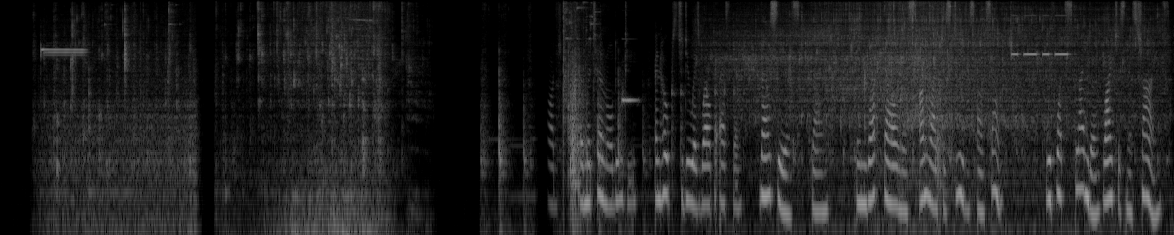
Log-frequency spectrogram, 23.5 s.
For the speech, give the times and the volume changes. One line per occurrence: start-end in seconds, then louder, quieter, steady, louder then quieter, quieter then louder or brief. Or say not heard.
10.9-23.4 steady.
